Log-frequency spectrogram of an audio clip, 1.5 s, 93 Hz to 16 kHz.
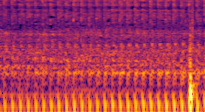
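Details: Honda Z50 just after first cold start without choke, chain off, new spark plug, carburetor fixed: quick, even putter about twelve beats a second with steady rhythm and no misses; normal clean idle.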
